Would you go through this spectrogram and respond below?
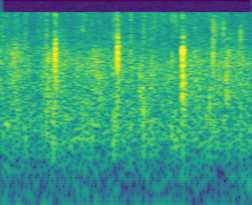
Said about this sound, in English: All right, shall we all stand? Shall we all stand? Let's give a clap offering to Jesus, if that is true.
